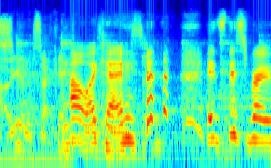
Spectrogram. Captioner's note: laughs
